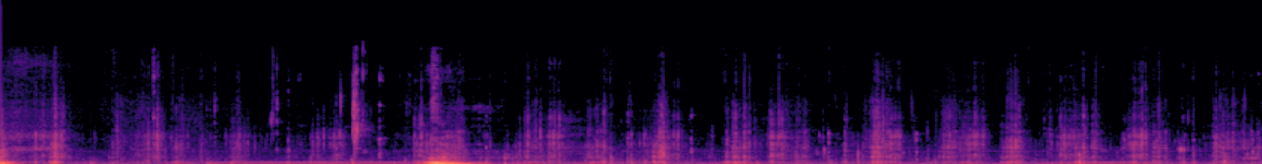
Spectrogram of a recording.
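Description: Close-miked chewing of crisp fried falafel, with soft crunches and mouth clicks scattered throughout. About three and a half seconds in comes a brief low vocal sound that falls in pitch, the loudest thing heard.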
